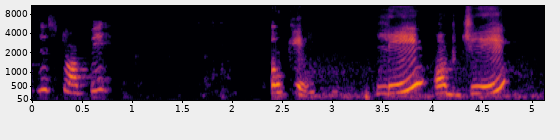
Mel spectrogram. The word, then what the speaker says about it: objet: Okay, le objet. So we will not call it object. Objet, le objet de la class.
